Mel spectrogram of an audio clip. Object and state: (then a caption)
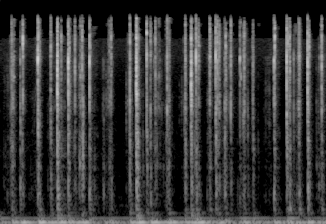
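Plastic computer keyboard being typed on. Both hands with painted nails type on a full-size plastic keyboard with color-changing backlit keys. A rapid, uneven stream of crisp plastic key clicks with bright tops rises and falls in bursts over a steady low hum.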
